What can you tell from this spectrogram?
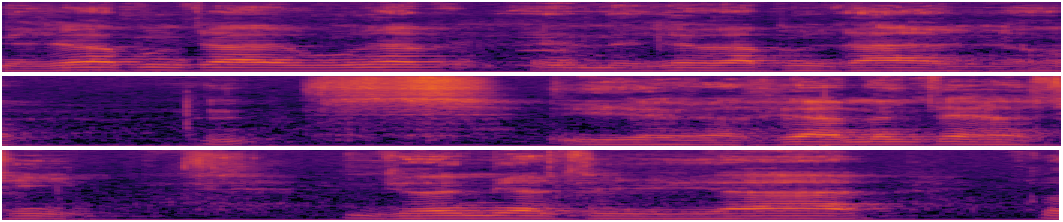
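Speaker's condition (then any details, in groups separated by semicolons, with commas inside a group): Tongue cancer, partial glossectomy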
